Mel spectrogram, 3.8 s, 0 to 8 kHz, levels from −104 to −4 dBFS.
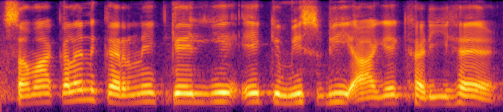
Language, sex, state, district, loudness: Hindi, male, Arunachal Pradesh, Lower Dibang Valley, -15 LUFS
